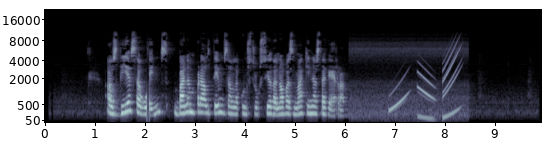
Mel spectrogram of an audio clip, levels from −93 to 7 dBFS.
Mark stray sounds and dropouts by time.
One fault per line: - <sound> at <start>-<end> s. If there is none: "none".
- dropout at 2.0-2.1 s
- chirp at 6.9-8.4 s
